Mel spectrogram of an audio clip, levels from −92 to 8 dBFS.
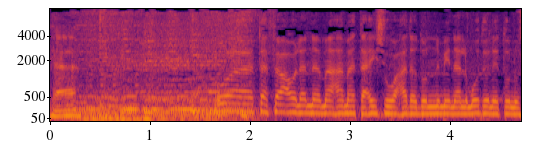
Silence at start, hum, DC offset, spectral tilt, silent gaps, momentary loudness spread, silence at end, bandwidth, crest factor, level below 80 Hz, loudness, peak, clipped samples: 0 s; none; under 0.1%; -5 dB/octave; none; 2 LU; 0 s; 8 kHz; 12 dB; -34 dBFS; -25 LUFS; -12 dBFS; under 0.1%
